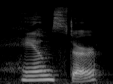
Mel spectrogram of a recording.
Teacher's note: So when we're saying hamster, right between that M and S, our vocal folds go from vibrating to no longer vibrating because the M is voiced and the S sound is not voiced. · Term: coarticulation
